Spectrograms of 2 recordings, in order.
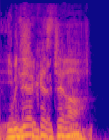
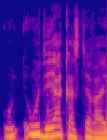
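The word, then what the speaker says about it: Oudéa-Castéra: Oudéa Castera. Oudéa Castera, exactement, qui ont eu lieu, je ne sais pas si c'est début du mois ou, fin du mois de janvier.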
